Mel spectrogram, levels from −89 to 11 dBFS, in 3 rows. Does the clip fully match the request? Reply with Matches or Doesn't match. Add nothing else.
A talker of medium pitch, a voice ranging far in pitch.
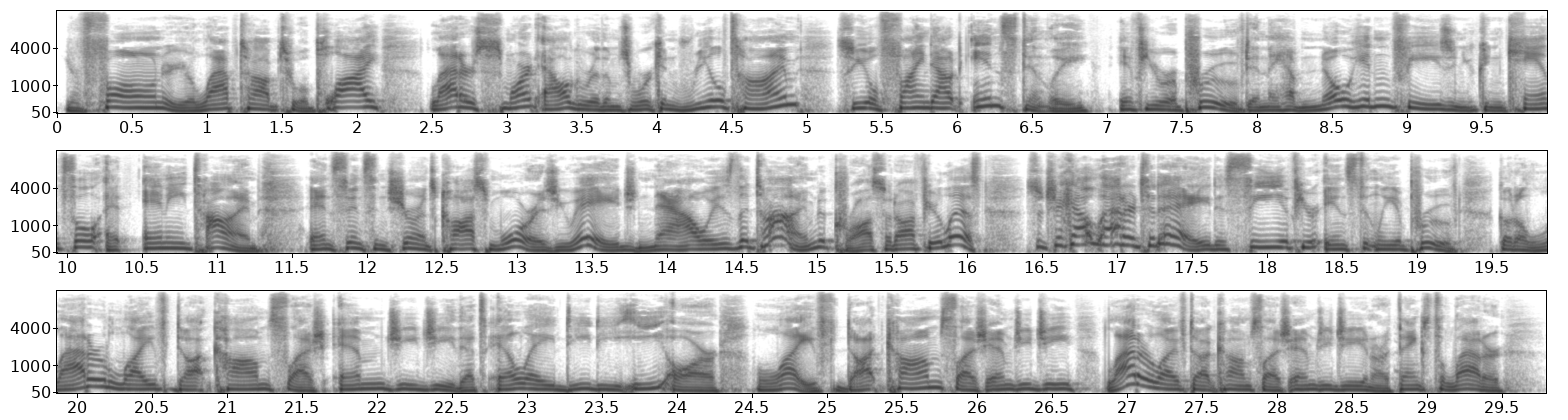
Matches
